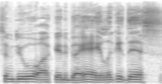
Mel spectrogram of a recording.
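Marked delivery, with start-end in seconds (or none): 1.1-2.2 put-on nasal Boston accent. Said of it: "They get all nasally".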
